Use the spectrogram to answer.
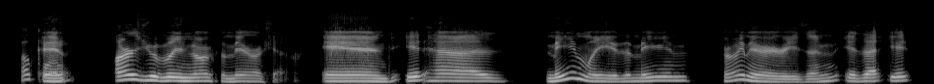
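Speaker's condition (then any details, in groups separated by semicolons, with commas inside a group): Muscular dystrophy; tracheostomy for breathing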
